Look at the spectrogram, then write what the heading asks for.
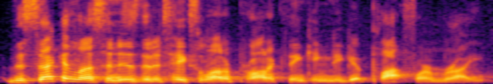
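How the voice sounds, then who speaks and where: Male conference speaker, medium pitch, thoughtful and conversational, explaining ideas to an audience. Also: very animated, racing.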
